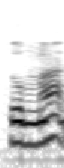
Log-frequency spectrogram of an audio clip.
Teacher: Summa di sini idgham, summa di sini dibaca mendengung dinamakan gunnah musyaddadah karena mim bersidah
